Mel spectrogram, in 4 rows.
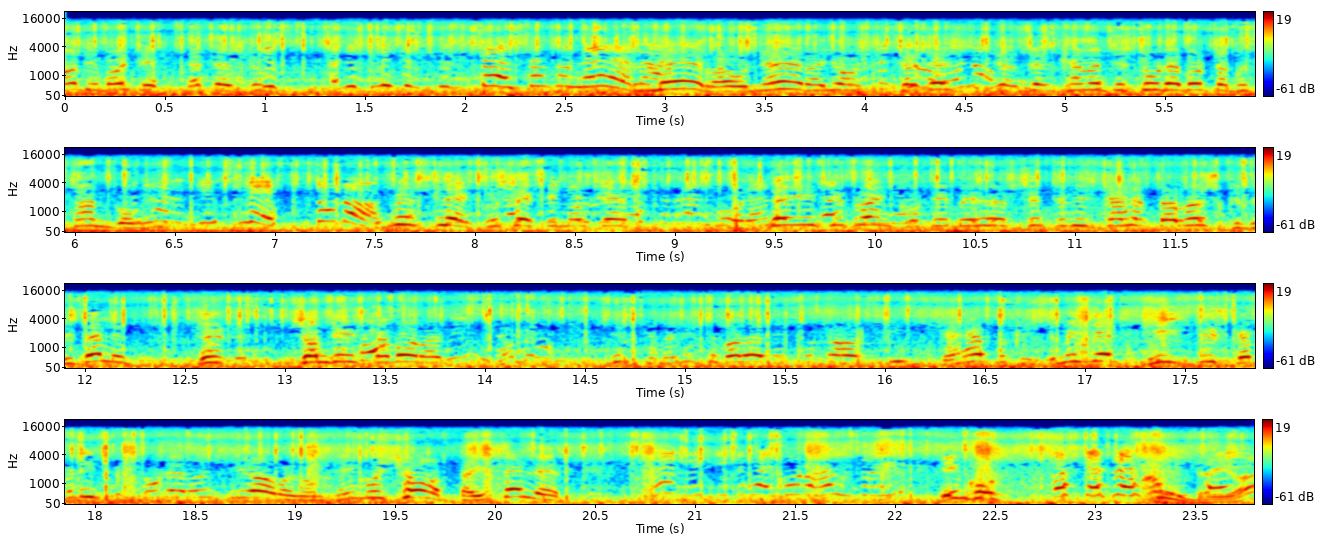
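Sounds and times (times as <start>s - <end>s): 
speech: 0.0s - 20.5s, 22.2s - 23.7s
large grill fire roaring and crackling: 0.0s - 23.7s.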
